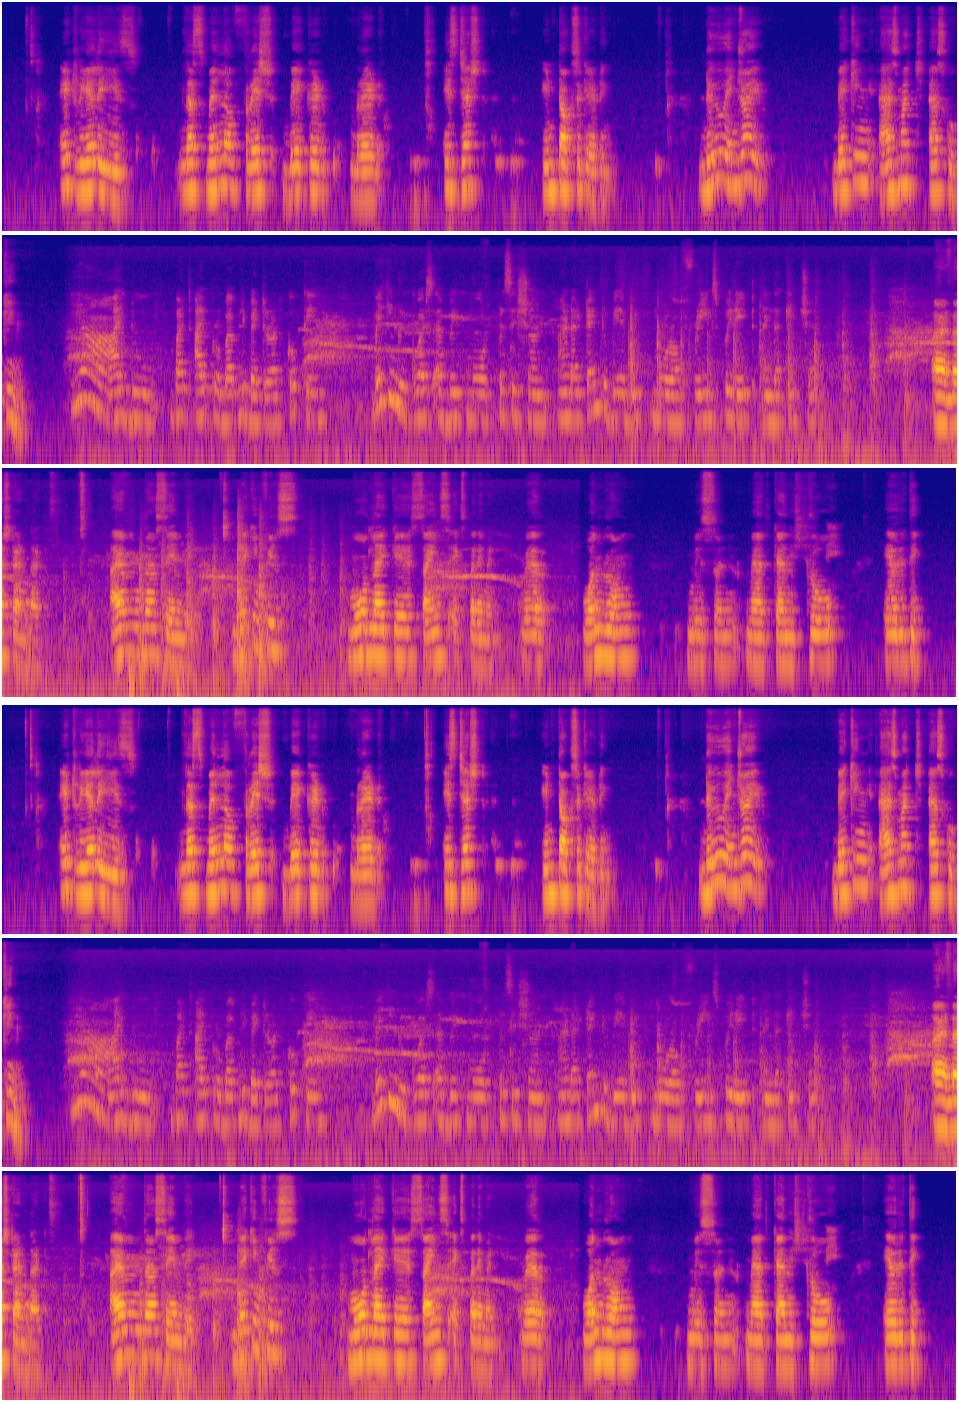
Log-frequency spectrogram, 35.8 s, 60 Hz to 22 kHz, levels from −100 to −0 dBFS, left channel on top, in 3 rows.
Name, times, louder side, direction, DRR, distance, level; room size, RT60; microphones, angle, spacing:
voice 1, 0.7-1.5 2.2-4.1 4.4-4.7 5.5-6.0 6.8-7.6 8.7-9.5 10.4-12.2 23.5-24.4 25.2-26.3 26.6-27.5 28.2-30.7 31.1-31.8 32.4-34.3 34.9-35.3, right 3 dB, 80° right, 0.6 m, -24 dB
voice 2, 6.2-6.5 12.8-16.0 16.6-22.2, left 1 dB, 90° left, 0.9 m, -37 dB
sound 1, 12.7-31.1, right 2 dB, 55° right, 0.9 m, -45 dB
sound 2, 19.2-29.6, left 2 dB, 30° left, 0.4 m, -42 dB
3.3 x 2.1 x 2.5 m
head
